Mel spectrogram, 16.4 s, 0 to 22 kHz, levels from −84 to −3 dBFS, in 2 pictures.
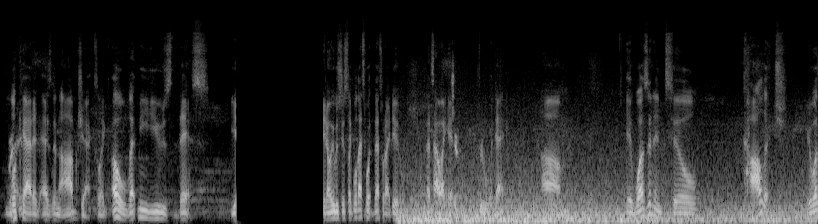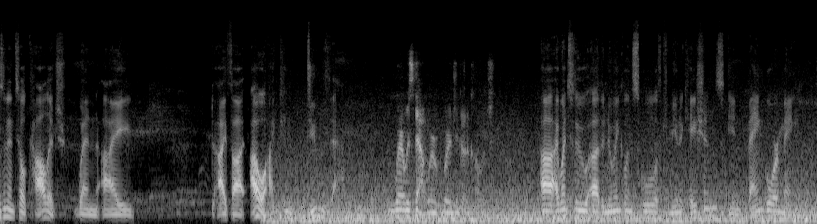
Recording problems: wrong speed, natural pitch; too fast; 1.7 times normal speed
garbled, watery; slightly
wind noise on the microphone; occasional gusts; from 4 to 8 s and from 11 s on; 10 dB below the speech
chatter from many people; faint; throughout; 25 dB below the speech
audio freezing; at 2.5 s for 1 s

